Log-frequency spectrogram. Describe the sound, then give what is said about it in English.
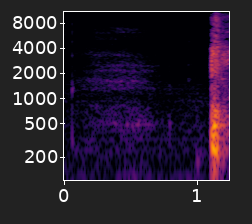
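A single sharp, dry cough from a speaker whose throat is drying out bursts out loudly at the end, preceded by a second of faint background hiss and near-silence. “Excuse me, throat drying out.”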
